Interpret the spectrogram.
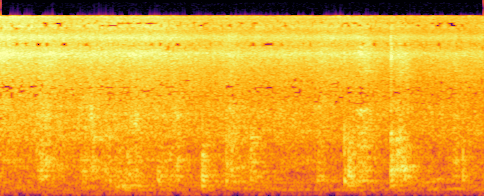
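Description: Sliced onion, garlic and onion-garlic-ginger paste sizzling in hot oil in a kadai, with a spatula scraping and knocking against the pan several times as it is stirred.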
